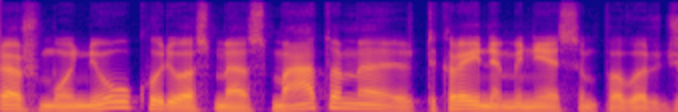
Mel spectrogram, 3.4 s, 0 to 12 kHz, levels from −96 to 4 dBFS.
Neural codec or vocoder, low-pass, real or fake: autoencoder, 48 kHz, 32 numbers a frame, DAC-VAE, trained on Japanese speech; 10.8 kHz; fake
